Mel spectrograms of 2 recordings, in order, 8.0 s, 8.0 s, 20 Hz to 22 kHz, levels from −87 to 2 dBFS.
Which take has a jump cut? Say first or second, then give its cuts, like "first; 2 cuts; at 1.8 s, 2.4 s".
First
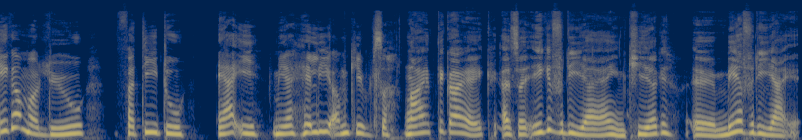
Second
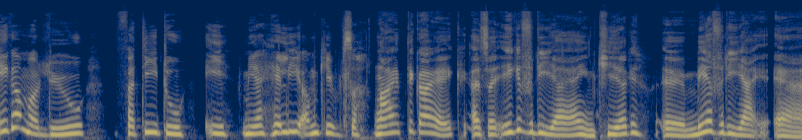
second; 1 cut; at 2.1 s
